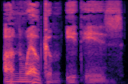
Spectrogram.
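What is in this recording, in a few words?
Hello, Vo; Morrowind GOTY GOG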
